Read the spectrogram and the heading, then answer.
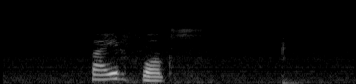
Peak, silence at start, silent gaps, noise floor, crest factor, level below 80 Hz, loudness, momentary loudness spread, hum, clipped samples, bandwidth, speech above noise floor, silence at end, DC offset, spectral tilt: -12 dBFS; 0.9 s; none; -61 dBFS; 20 dB; -64 dBFS; -27 LUFS; 10 LU; none; under 0.1%; 6 kHz; 34 dB; 1.95 s; under 0.1%; -8.5 dB/octave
